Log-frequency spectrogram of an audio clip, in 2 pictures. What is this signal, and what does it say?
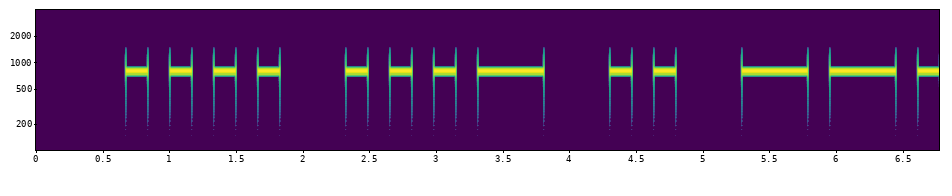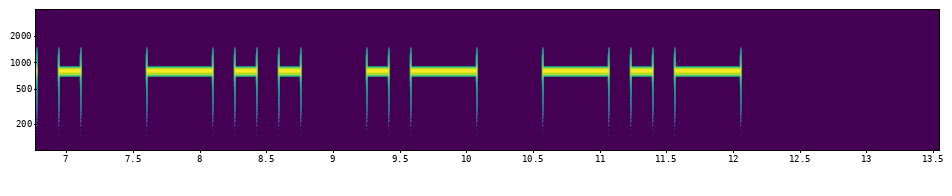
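Morse code, heard as a keyed tone, about 7 wpm, 800 Hz. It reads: HVIZDAK
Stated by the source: Morse-code cipher made by a player team for the Kachna puzzle game.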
